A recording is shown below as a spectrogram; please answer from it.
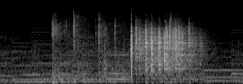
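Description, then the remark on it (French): Dice rattle and clatter across a hard surface for about a second and a half, a burst of quick, bright clicks that tumbles faster before settling to a stop, rolling a 42. “Lance les dés et fais moins de 50.”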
